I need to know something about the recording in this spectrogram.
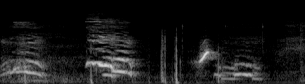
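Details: Red Doberman puppy named Tiramisu, about 54 days old, indoors; two drawn-out arching whines, then a short rising squeak followed by a few softer falling whimpers, with brief clicks and a person talking nearby.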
